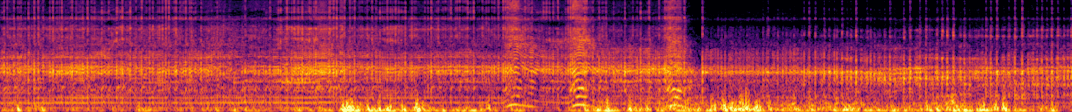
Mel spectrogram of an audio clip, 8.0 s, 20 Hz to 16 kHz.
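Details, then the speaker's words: 27-year-old vintage nitro RC car just started: steady buzz breaks into ragged sputtering as soon as throttle is given, choking and bogging instead of revving; owner suspects something was in the exhaust. "sounded like it was choking or something soon as I try and give it any gas it just choke"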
